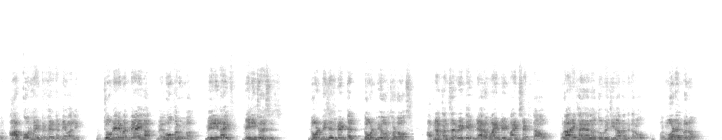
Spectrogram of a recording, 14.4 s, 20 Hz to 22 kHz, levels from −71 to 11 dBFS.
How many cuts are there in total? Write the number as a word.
zero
